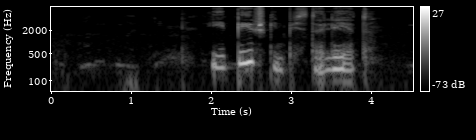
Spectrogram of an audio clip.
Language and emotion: Russian, sad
